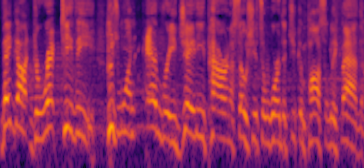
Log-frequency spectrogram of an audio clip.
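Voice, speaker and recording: This man has a high-pitched voice, lively intonation and an animated tone, moving at a moderate pace. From Texas. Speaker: network marketing presenter. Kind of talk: sales pitch. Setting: stage with audience.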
